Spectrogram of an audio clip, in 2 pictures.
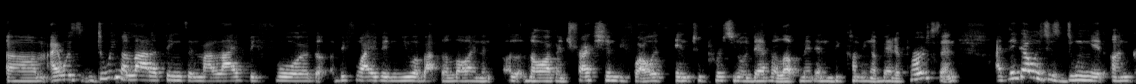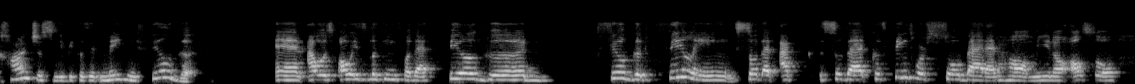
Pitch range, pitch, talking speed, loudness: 170-220 Hz, 185 Hz, 205 wpm, -20 LUFS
